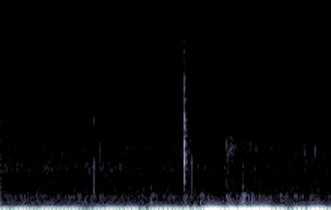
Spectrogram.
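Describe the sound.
A few sharp, light clicks of a computer mouse, spaced irregularly over faint steady background noise, with one click standing out louder than the others.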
